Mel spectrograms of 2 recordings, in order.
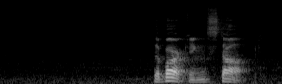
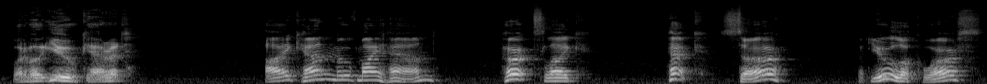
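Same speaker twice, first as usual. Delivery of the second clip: put-on higher and louder, earnest young guard; young Carrot; 6 semitones higher, 7 dB louder than usual. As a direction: voice Carrot high and strained through pain. Carrot voiced by narrator.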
